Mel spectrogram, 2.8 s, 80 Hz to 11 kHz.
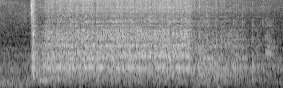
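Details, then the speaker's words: Honda 3011 riding mower, stored for years, relay jumped (bypassing safety switches); starter cranks steadily for a few seconds without firing; no spark at plug or spark indicator, owner suspects multi-relay/ignition path: cranks but no start. "it is cranking but when I checked on it I used my little spark indicator here plus I took the spark plug off and check the spark there too but I'm getting no spark but at least it's turning over"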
